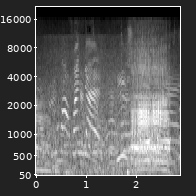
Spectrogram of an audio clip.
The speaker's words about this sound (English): One group of kids is having fun chasing some sheep and goats.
